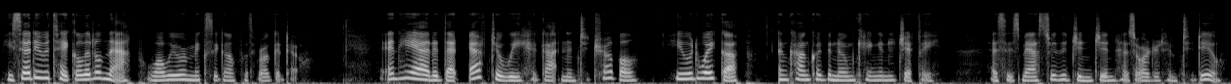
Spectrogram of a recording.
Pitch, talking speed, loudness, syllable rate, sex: 210 Hz, 230 wpm, -21 LUFS, 6.1 syllables/s, female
